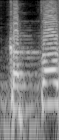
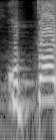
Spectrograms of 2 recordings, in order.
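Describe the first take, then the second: First: The first vowel sounds like 'a' in 'about'. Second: The first vowel sounds like 'u' in 'put'. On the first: "इसे कत्ता भी कर सकते हैं" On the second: "pronounce कुत्ता भी कर सकते हैं आप"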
